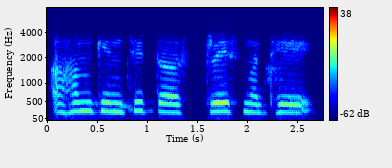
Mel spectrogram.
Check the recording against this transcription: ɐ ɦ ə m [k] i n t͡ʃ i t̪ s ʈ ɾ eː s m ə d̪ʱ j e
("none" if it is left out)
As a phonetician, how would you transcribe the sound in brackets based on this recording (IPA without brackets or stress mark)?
k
